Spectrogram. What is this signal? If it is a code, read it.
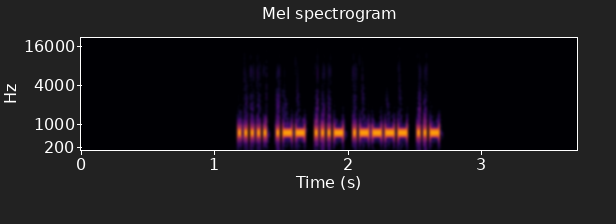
Morse code, heard as a keyed tone, about 47 wpm, 700 Hz. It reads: 5WV1U
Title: Five Challenging Letter-Number Combinations 50wpm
